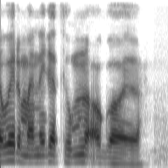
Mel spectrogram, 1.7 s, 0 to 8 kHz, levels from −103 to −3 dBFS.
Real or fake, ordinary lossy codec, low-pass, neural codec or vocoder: fake; none; 7.2 kHz; codec, 16 kHz, 6 kbps, DAC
